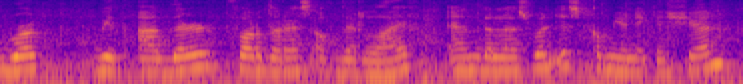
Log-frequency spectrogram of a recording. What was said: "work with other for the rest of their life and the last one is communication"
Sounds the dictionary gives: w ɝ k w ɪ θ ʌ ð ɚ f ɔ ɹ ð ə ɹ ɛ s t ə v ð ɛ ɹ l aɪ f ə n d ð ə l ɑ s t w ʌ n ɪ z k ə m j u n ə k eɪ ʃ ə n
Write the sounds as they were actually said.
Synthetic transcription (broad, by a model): w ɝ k w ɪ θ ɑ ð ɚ f ɔ ɹ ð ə ɹ ɛ s t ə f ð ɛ ɹ l aɪ f ə n d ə l ɑ s t w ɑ n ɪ s k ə m j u n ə k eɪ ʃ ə n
